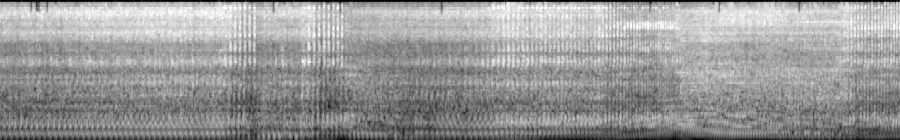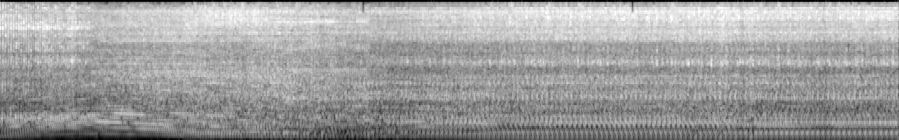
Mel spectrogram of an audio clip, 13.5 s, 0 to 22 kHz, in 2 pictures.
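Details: 1972 Honda CT70 single, bought at auction with a bogging problem, revs and falls back to a steady even idle with no misses or rattles, after timing set with a timing light, F mark centred: normal idle and revving.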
